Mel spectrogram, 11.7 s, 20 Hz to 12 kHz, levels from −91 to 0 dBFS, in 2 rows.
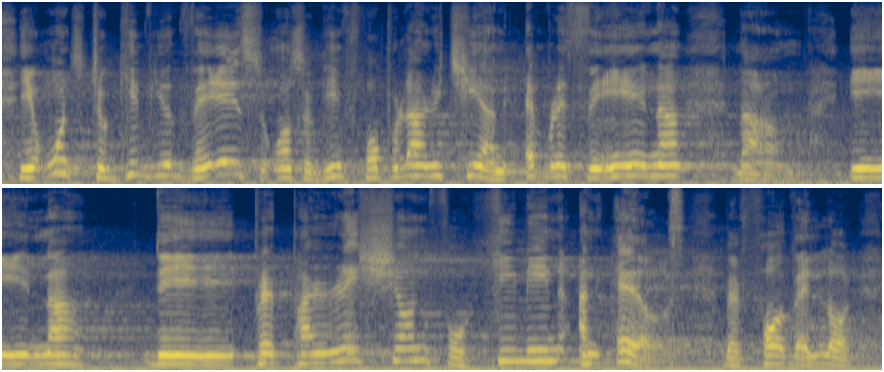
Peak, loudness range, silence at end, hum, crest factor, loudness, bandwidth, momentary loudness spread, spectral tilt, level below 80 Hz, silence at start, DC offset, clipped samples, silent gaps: -4 dBFS; 3 LU; 0 s; none; 14 dB; -18 LUFS; 11.5 kHz; 11 LU; -6.5 dB/octave; -32 dBFS; 0 s; under 0.1%; under 0.1%; none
